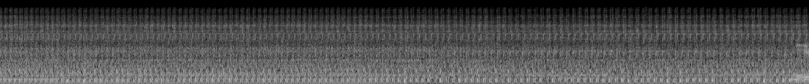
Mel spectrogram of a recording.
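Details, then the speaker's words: Three-wheeler single-cylinder engine with a newly rebuilt carburetor, timing adjusted: steady idle whose even putter slows a little as the idle screw is backed out, now running better. "You hear it idle down a little. It's doing a lot better."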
